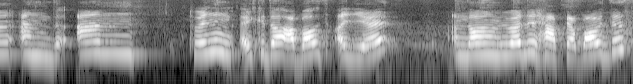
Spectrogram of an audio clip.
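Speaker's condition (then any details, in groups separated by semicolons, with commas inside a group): Cerebral palsy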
